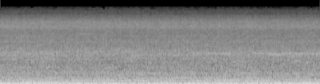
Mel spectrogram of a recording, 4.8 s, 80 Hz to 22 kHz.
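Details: 2016 Chevy Express 2500 van, 4.8L V8, after water pump replacement for coolant leak: steady, even low idle rumble with no knocks, ticks or whine; runs smooth and healthy.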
